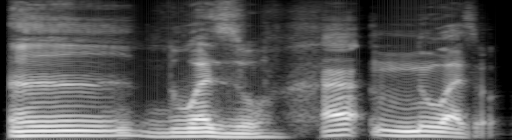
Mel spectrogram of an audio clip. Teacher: We keep the nasal sound and then stick an N in front. Not in actual fact, we don't write it down, but in our heads, we put an N at the beginning of the next word that starts with a vowel.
